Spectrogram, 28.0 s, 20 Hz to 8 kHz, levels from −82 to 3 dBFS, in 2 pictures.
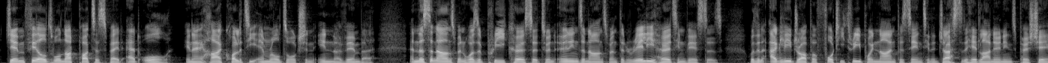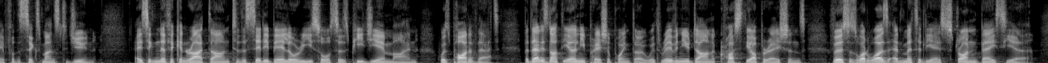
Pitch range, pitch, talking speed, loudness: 115-145 Hz, 125 Hz, 180 wpm, -22 LUFS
